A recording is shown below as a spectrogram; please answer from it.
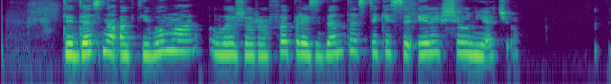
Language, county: Lithuanian, Vilnius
